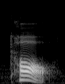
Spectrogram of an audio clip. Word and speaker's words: tall: With the word tall, we see A-L-L. When you see A-L-L, we usually pronounce it with the sound aw. Aw, tall, ball, call.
